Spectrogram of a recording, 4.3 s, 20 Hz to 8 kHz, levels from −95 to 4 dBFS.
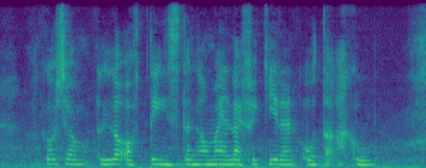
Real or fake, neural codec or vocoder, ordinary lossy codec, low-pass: fake; codec, 16 kHz, 4 kbps, X-Codec, WavLM features, trained on Multilingual LibriSpeech; none; none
